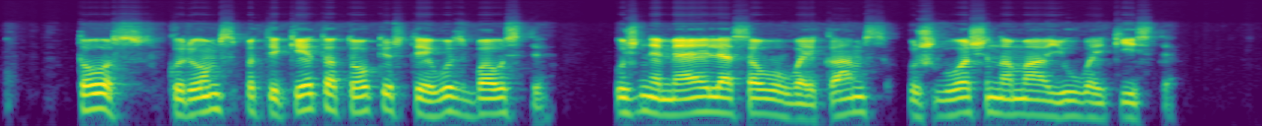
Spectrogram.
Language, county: Lithuanian, Marijampolė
